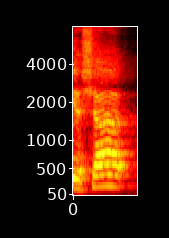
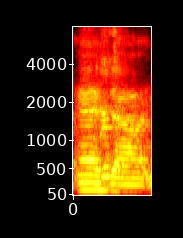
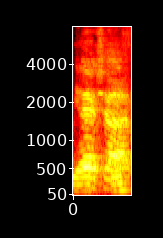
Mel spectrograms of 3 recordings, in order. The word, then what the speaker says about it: Ashdod: Was Maccabi Ashad? Is that what it was? Ashdod, yep. Ashdod, okay, that's how you say it, okay.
